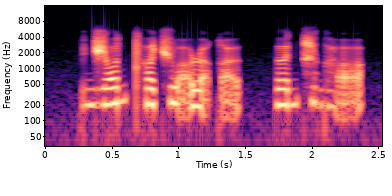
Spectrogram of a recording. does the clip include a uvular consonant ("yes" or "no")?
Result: yes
